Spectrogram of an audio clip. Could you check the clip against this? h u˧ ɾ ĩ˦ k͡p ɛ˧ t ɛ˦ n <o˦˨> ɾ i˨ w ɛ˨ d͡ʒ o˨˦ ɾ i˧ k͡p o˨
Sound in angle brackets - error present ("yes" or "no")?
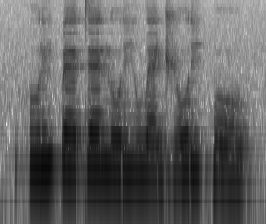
yes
